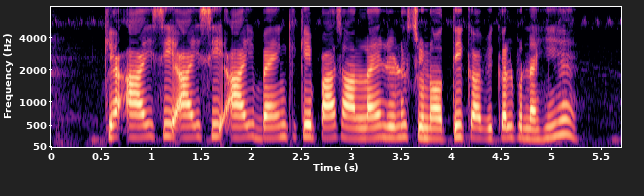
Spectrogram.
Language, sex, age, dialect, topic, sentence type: Hindi, female, 18-24, Awadhi Bundeli, banking, question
